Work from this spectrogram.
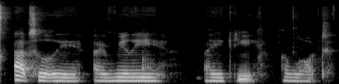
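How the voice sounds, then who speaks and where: With a Scottish accent, a woman speaks at a fairly low pitch in a dark, mellow tone. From Scotland, working-class town. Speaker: security professional, social engineer, author. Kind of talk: interview.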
